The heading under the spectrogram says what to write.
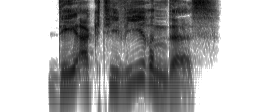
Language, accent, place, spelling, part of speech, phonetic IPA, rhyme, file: German, Germany, Berlin, deaktivierendes, adjective, [deʔaktiˈviːʁəndəs], -iːʁəndəs, De-deaktivierendes.ogg
- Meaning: strong/mixed nominative/accusative neuter singular of deaktivierend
